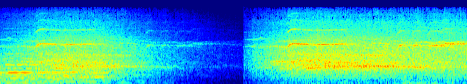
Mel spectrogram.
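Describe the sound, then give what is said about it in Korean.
A large crowd applauds loudly and steadily to welcome a stage performance, the clapping fading away midway before a second burst of sustained applause cuts in abruptly and carries on to the end. “네, 박수로 청해 듣겠습니다.”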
